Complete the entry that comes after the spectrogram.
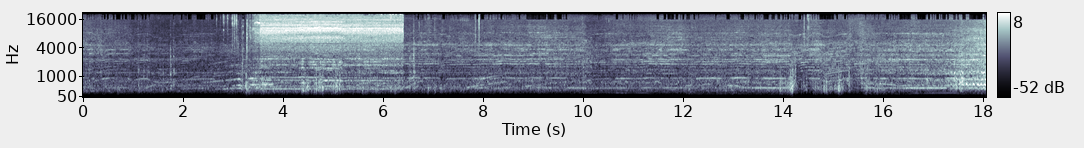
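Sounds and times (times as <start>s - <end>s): small electric motor whirring: 2.8s - 7.1s.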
